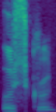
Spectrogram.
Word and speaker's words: Uscru: Sorry, I got to ask Google Translate how to pronounce it. USCRU. The Uskru District.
